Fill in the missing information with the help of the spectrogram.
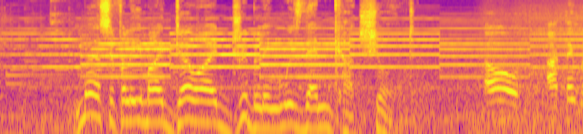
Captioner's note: police siren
